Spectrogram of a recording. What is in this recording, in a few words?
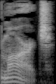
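"March", English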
